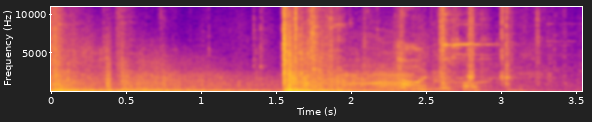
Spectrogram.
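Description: A loud gunshot blast in Call of Duty: Modern Warfare, preceded by a rumbling battle bed and followed by a decaying rumble and short burst of sharp shots, with a voice speaking over the end.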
